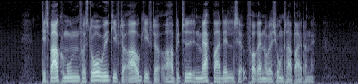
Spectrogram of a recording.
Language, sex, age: Danish, male, 24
